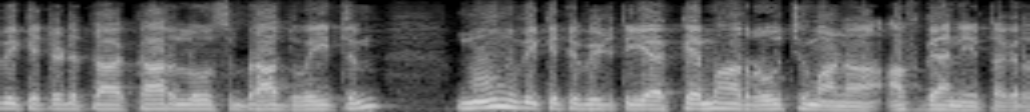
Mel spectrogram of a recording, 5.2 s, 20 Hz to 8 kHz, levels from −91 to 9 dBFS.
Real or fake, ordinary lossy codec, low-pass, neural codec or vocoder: real; Opus, 16 kbps; 7.2 kHz; none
